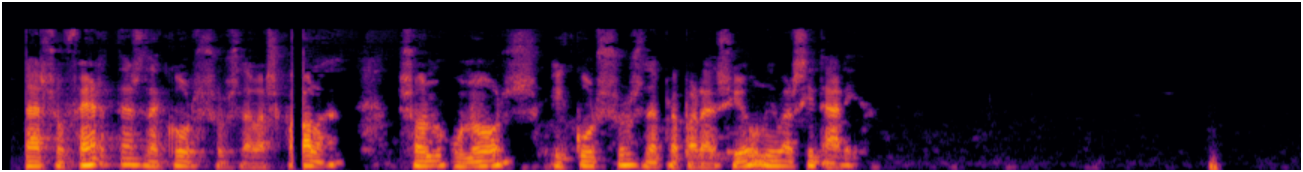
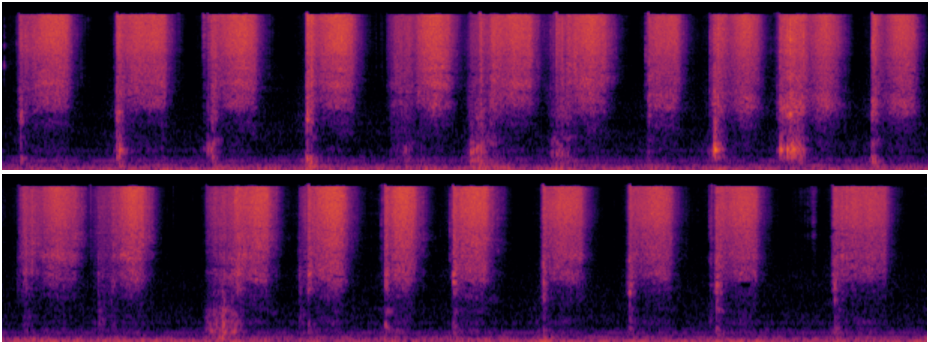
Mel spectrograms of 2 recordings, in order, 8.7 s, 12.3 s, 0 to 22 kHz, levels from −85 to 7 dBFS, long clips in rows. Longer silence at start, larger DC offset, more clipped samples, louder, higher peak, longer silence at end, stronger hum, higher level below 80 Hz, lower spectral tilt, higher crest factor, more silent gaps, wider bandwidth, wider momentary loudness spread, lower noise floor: about the same, 0.15 s vs 0.1 s; neither; neither; about the same, -19 LUFS vs -19 LUFS; about the same, 0 dBFS vs -2 dBFS; first, 0.55 s vs 0.05 s; neither; about the same, -44 dBFS vs -46 dBFS; first, -6.5 dB/octave vs 1.5 dB/octave; about the same, 20 dB vs 20 dB; neither; second, 11.5 kHz vs 17 kHz; first, 16 LU vs 8 LU; first, -71 dBFS vs -43 dBFS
